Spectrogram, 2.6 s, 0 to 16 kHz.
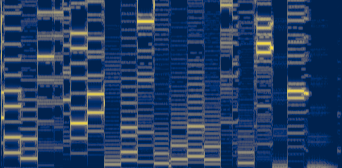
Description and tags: Computer sounds accepting, deleting messages, granting access, denying access, thinking, refusing and more. Named from blip 1 to blip 40.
